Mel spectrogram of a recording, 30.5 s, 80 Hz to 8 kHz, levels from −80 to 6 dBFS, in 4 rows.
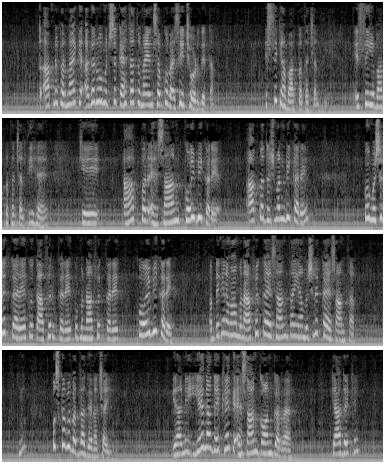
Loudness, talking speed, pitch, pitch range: -19 LUFS, 175 wpm, 100 Hz, 100-130 Hz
